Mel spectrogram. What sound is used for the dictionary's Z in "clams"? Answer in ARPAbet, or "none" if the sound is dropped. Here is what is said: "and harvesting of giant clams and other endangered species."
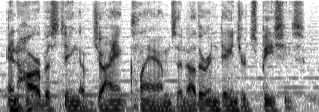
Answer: Z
